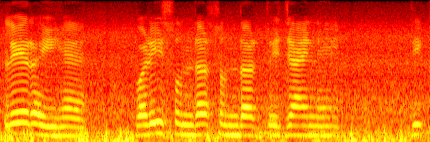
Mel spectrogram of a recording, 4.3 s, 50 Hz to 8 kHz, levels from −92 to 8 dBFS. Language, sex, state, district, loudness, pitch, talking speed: Hindi, female, Haryana, Jhajjar, -14 LUFS, 195 Hz, 125 wpm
